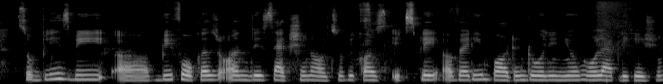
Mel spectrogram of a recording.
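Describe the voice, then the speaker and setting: In a non-native accent, a woman speaks fairly quickly with hardly any pauses, using a dark, mellow tone, medium pitch and fairly even intonation. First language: not English. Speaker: study-abroad advice youtuber. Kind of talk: tutorial. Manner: halting, many fillers.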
